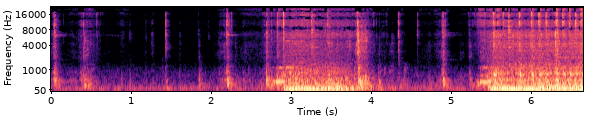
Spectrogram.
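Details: 1983 Polaris Indy 440 snowmobile, carbureted two-stroke, cold start on choke after pumping, with a new pull cord following an engine rebuild: pull attempts, then it catches and runs in uneven low bursts, firing cleanly; healthy cold start.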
